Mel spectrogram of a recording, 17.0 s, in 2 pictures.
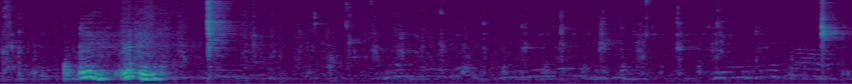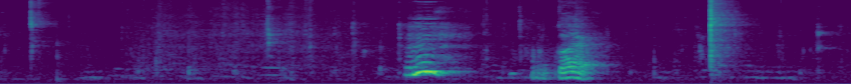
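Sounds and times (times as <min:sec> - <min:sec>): soft chewing: 0:00.0 - 0:17.0.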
